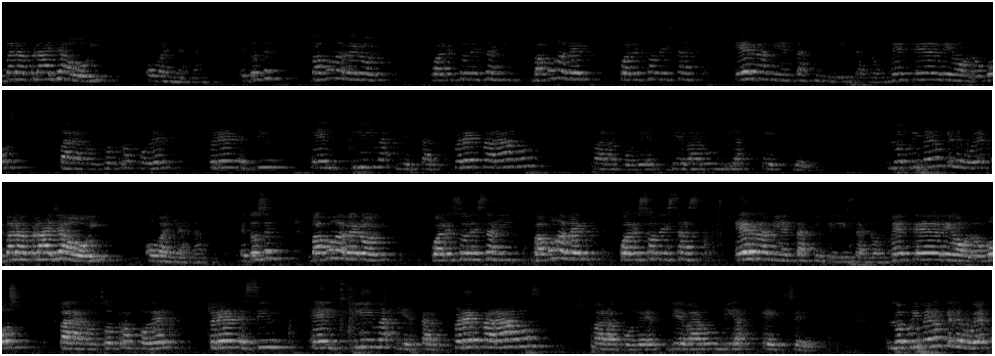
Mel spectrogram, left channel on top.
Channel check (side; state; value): left; quieter; 11.7 dB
